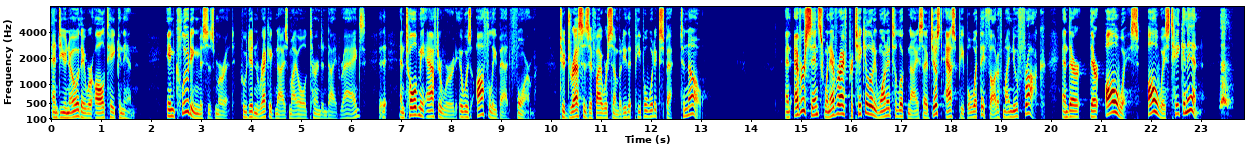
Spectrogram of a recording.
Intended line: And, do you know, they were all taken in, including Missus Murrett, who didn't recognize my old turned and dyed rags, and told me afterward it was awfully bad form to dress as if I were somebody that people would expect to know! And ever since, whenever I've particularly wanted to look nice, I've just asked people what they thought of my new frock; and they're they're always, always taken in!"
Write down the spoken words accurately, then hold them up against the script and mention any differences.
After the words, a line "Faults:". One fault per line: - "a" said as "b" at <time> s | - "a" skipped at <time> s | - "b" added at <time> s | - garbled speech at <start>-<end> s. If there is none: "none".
And, do you know, they were all taken in, including Missus Murrett, who didn't recognize my old turned and dyed rags, and told me afterward it was awfully bad form to dress as if I were somebody that people would expect to know! And ever since, whenever I've particularly wanted to look nice, I've just asked people what they thought of my new frock; and they're they're always, always taken in!"
Faults:
none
